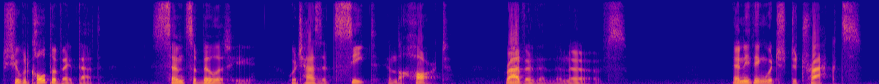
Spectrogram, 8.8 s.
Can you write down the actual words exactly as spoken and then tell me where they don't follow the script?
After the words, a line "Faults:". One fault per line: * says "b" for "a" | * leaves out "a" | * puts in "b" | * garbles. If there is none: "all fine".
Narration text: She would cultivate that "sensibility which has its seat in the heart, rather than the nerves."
She would cultivate that "sensibility which has its seat in the heart, rather than the nerves." Anything which detracts
Faults:
* puts in "Anything which detracts"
